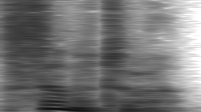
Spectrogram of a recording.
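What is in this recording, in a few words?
"senator", English, British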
